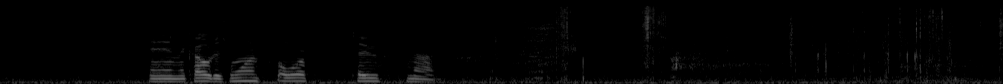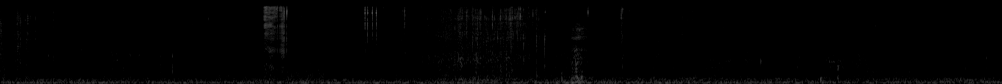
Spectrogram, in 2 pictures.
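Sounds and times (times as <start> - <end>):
faint rustling and crinkling: 3.8 - 20.0.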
